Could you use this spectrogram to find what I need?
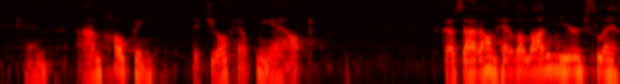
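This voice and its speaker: A woman's fairly low voice with vocal fry, fairly slow and fairly even in intonation, broken by long, frequent pauses. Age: 80s+. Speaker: elderly resident speaking at public hearing. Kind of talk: public hearing comment.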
